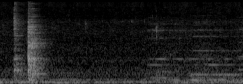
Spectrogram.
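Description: Chili powder and other spices are stirred together in a cooking pot: two quick metallic clinks of a utensil against the pot, followed by soft stirring and faint sizzling.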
